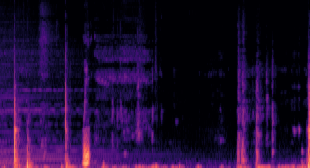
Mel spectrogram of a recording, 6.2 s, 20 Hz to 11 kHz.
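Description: Cut boards of 1x12 dimensional lumber being handled and set down on a wooden work table: a series of sharp wooden knocks, several in the first two seconds and a few more near the end.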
